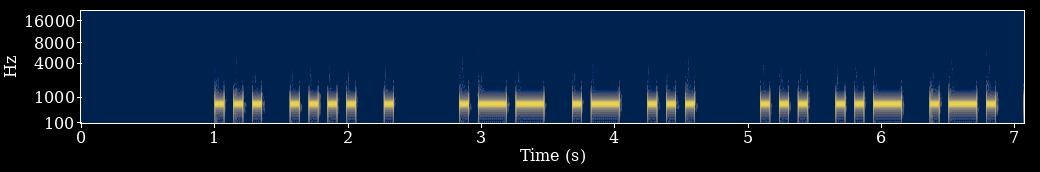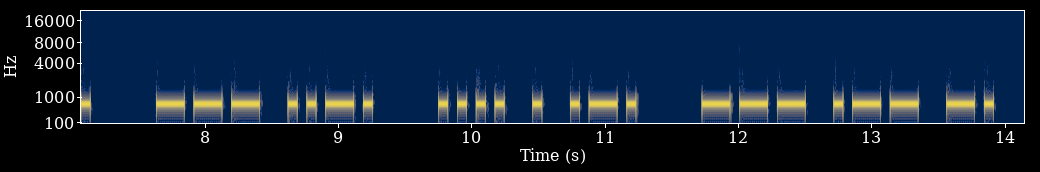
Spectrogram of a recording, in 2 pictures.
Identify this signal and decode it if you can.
Morse code, heard as a keyed tone, about 17 wpm, 700 Hz. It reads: SHE WAS SURE OF HER OWN
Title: Sentences from Top 1000 Words - Review Part 1 - 17wpm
